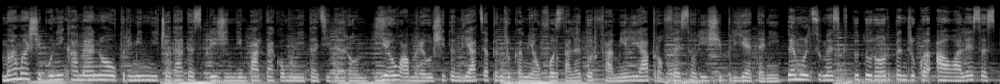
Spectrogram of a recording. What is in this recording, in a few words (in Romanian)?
Spot radio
